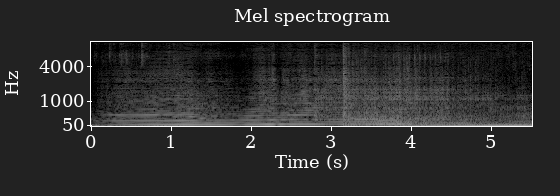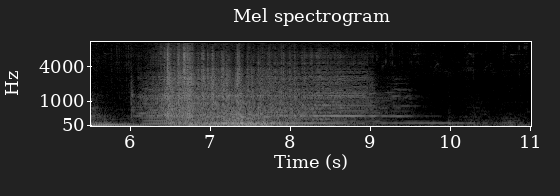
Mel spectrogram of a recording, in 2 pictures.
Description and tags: metal gate 10
Large metal gate squeaks rattles and bangs.
large, gate, rattles, squeaks, metal, bangs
